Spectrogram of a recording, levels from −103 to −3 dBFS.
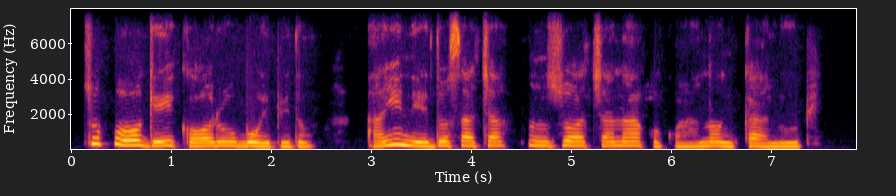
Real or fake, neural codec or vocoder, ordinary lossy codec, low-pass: real; none; Opus, 32 kbps; 7.2 kHz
